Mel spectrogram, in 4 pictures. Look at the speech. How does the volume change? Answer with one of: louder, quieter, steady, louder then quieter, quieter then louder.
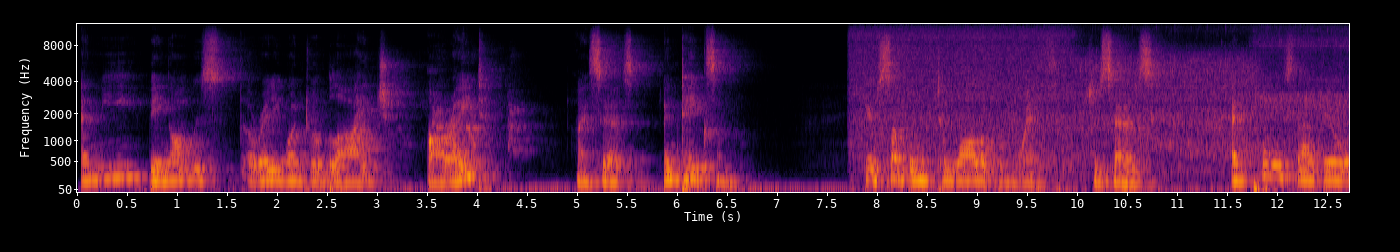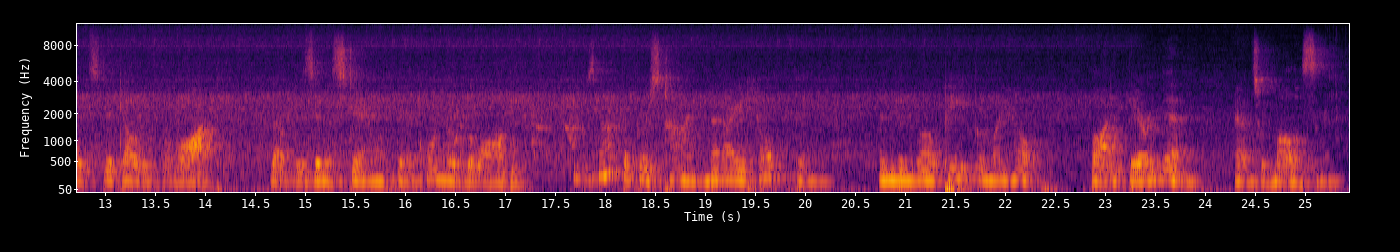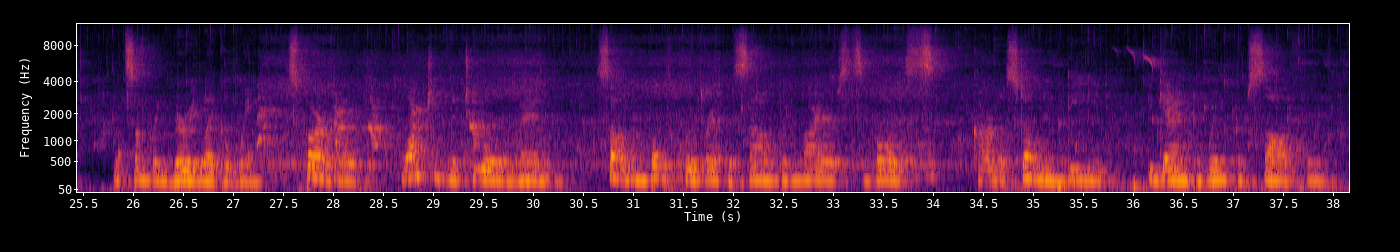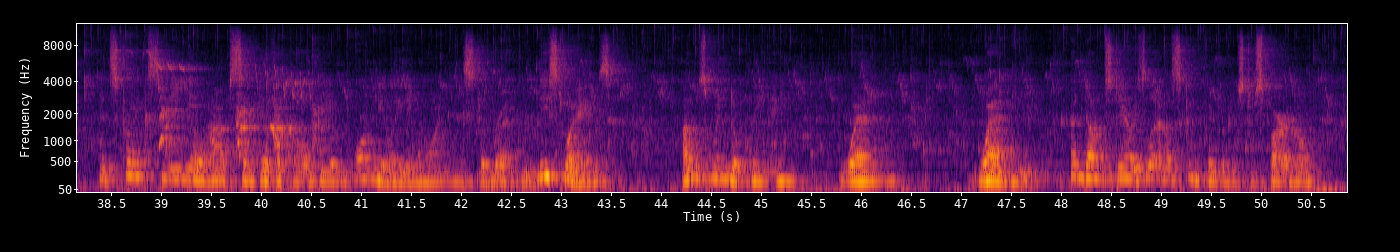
steady.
